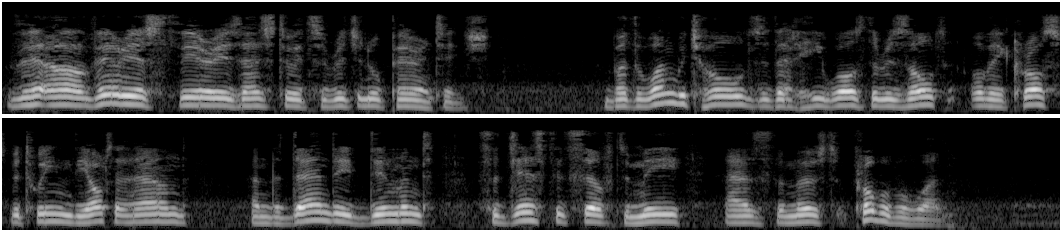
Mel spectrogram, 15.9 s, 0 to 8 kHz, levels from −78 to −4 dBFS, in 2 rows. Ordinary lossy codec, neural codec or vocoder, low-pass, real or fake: MP3, 24 kbps; vocoder, 44.1 kHz, 80 mel bands, Vocos; 7.2 kHz; fake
